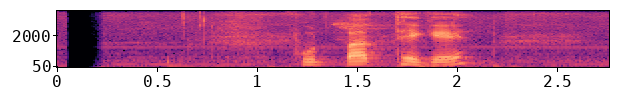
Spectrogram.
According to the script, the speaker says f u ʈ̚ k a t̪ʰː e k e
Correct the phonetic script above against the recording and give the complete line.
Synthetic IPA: f u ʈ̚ p a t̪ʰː e k e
